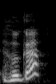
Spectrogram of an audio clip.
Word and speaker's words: hygge: So, you know, we talked to the podcast before about the idea of I think we pronounce it hygge. Is that right? – Mm-hmm. Yes.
